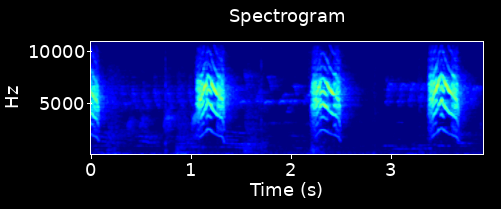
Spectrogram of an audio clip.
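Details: Ruby-cheeked sunbird, locally sogok ontong, calling for a rival: three loud rasping high notes, each sweeping up then down, about 1.2 seconds apart, over a quiet background.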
